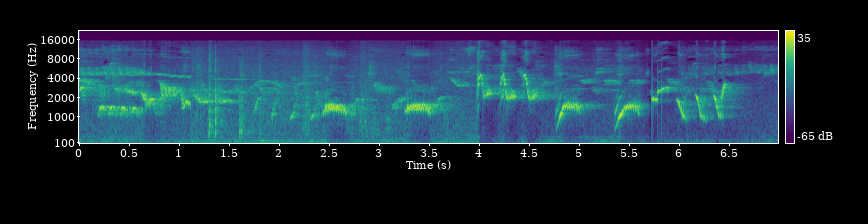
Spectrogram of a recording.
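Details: White-rumped shama, morning song: scratchy, mixed chattering and whistled phrases, followed by a run of clear rising upswept whistles repeated several times.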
